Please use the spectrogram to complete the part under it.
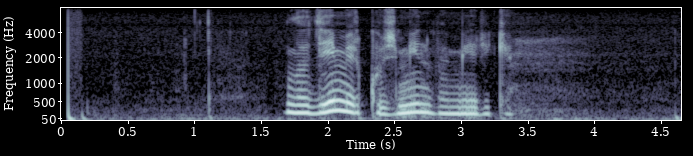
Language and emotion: Russian, neutral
